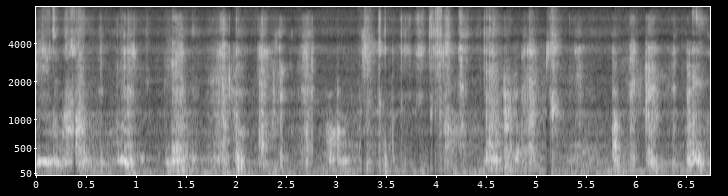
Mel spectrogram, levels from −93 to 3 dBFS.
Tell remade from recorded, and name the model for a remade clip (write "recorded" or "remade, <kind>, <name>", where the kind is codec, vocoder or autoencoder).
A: remade, codec, SNAC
